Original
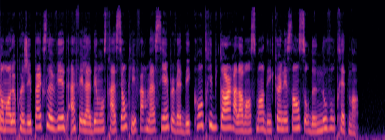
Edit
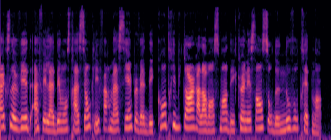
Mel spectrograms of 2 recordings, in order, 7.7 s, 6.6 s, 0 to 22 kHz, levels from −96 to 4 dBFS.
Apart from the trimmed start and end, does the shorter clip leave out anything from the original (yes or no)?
no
